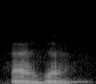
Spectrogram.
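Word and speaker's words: هذا: hadza ini pada pengucapannya Ya aslinya itu ada alifnya ya Ha dza namun orang Arab memudahkan Pengucapan ya bermudah-muda dalam pengucapan maka ee ee di tulisannya pun mereka bermudah-mudah Nah kita ikuti Nah se seperti ini Haza namun pengucapannya tetap ada yang dipanjangkan hadza namun untuk yang sudah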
